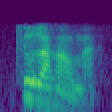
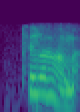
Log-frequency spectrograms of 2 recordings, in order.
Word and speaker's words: Tullahoma: Tullahoma. – Tullahoma.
